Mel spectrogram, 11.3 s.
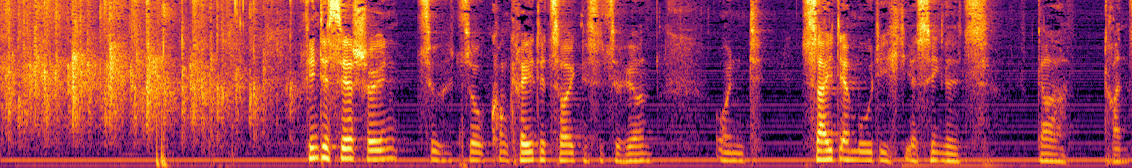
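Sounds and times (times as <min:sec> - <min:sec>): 
crowd applauding: 0:00.0 - 0:03.1
low steady hum: 0:00.0 - 0:11.3
speech: 0:03.1 - 0:06.6, 0:07.2 - 0:11.3.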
